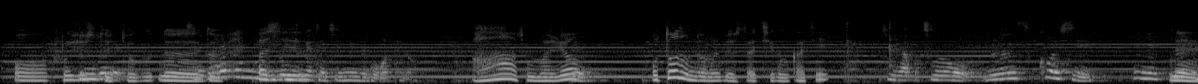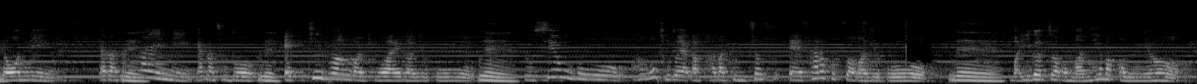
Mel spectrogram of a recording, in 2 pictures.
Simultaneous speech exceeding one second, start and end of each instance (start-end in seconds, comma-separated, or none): 1.9-3.1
